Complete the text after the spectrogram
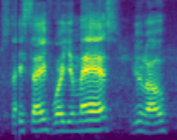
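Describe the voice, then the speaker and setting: A man's voice: a little high, steady tone, slow, a bit bright, a little hiss or hum. A man talking casually as a panelist on a podcast, in informal slangy speech. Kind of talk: casual chat.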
